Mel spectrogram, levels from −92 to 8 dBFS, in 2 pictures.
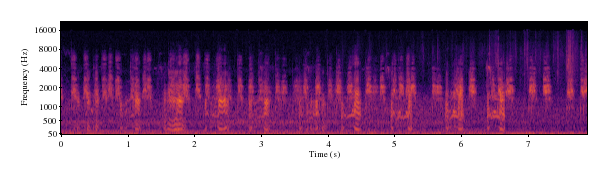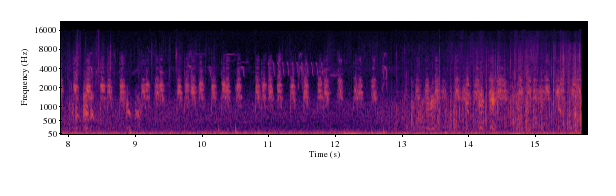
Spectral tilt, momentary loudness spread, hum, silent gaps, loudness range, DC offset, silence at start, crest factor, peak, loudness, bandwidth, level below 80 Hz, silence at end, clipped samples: -3.5 dB/octave; 9 LU; none; none; 7 LU; under 0.1%; 0 s; 20 dB; -14 dBFS; -35 LUFS; 16.5 kHz; -44 dBFS; 0.1 s; under 0.1%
